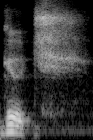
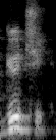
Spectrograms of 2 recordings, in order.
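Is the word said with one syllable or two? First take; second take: one; two. First: The word is cut short to one syllable. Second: The word is said in full with two syllables.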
